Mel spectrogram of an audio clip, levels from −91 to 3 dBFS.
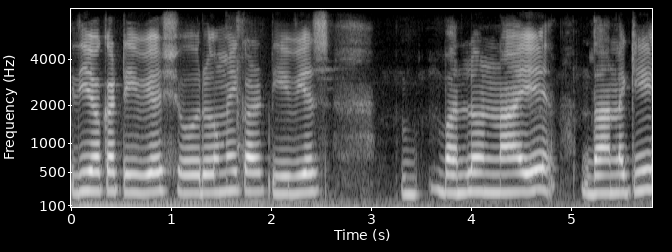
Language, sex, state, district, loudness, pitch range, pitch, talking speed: Telugu, female, Andhra Pradesh, Sri Satya Sai, -16 LUFS, 230-250 Hz, 240 Hz, 105 wpm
